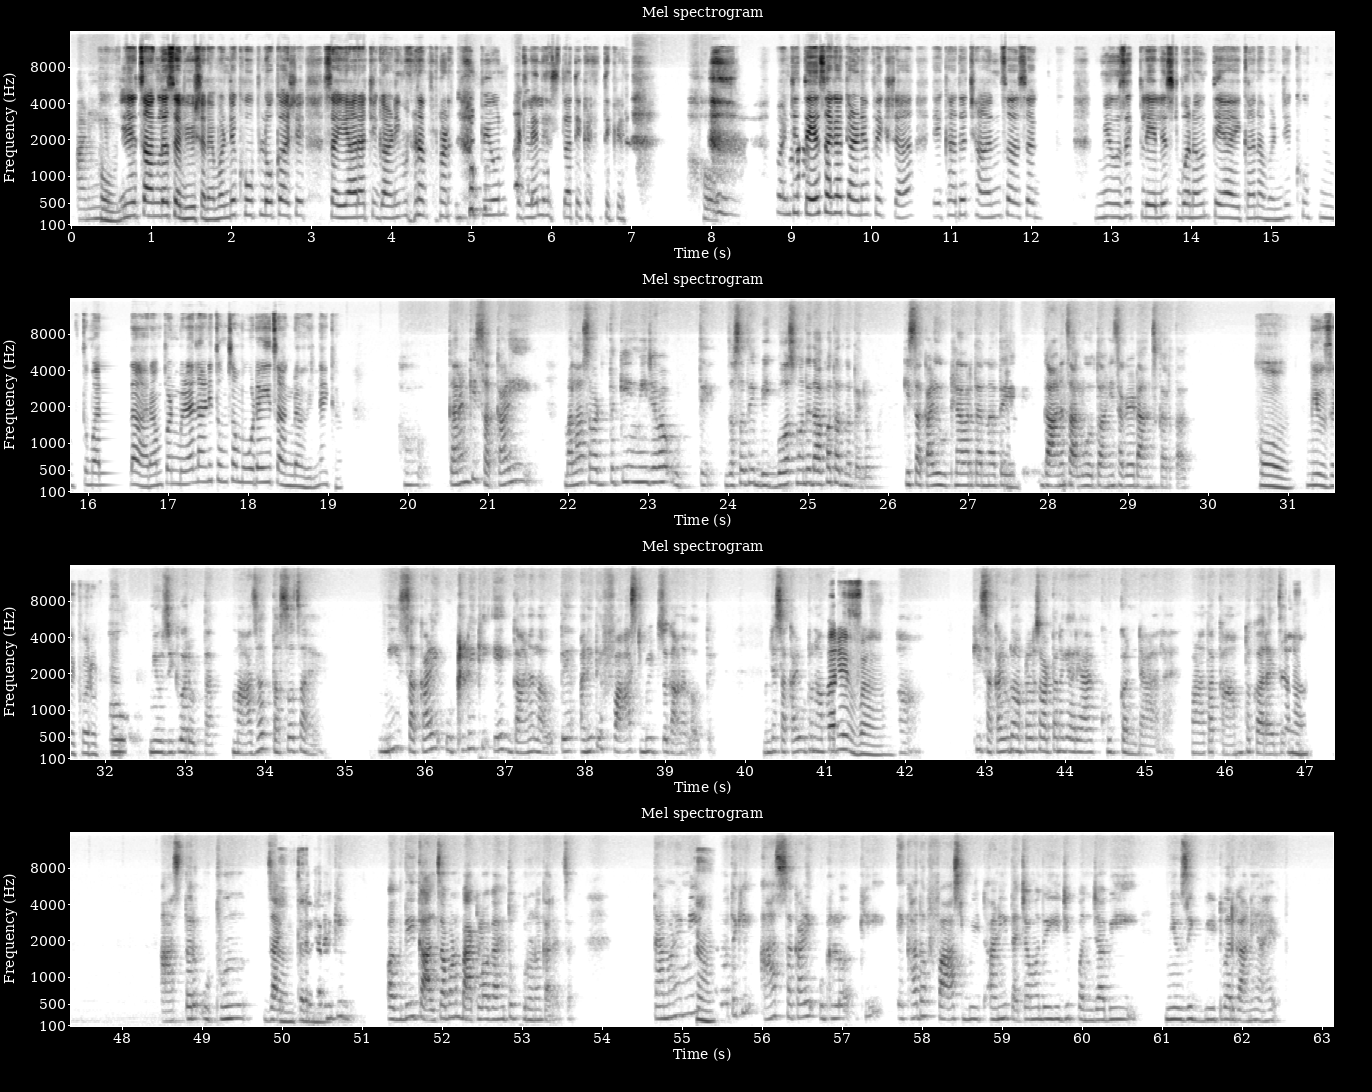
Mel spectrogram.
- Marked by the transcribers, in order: static; mechanical hum; chuckle; laughing while speaking: "म्हणत म्हणत पिऊन खडलेले असतात इकडे-तिकडे"; unintelligible speech; other noise; in English: "म्युझिक प्लेलिस्ट"; distorted speech; tapping; other background noise; in English: "डान्स"; in English: "म्युझिकवर"; in English: "म्युझिकवर"; in English: "बॅकलॉग"
- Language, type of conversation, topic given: Marathi, podcast, चित्रपटांच्या गाण्यांनी तुमच्या संगीताच्या आवडीनिवडींवर काय परिणाम केला आहे?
